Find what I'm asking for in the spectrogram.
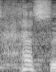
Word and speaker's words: chesed: The word is actually chesed. It's a word that you almost have to sound like you're clearing your throat to say it correctly. And, but it's hesed, it's a love that's enduring, steadfast, loyal, favorful, extends favor, it's responsive, it's action, it's participatory.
